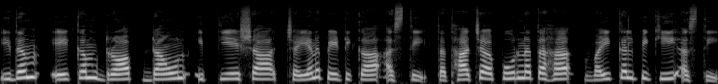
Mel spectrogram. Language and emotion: Sanskrit, neutral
